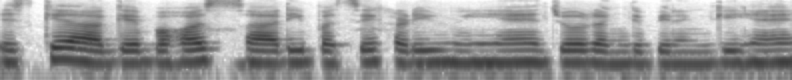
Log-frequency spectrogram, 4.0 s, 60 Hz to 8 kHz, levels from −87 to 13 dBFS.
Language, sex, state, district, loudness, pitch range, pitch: Hindi, female, Uttar Pradesh, Jalaun, -18 LUFS, 180-190 Hz, 185 Hz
